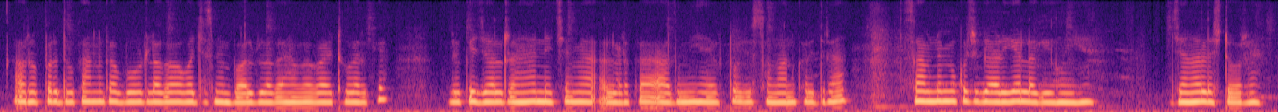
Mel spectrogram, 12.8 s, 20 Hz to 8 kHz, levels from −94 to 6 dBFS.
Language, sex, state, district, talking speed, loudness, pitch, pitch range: Hindi, female, Maharashtra, Aurangabad, 190 wpm, -13 LUFS, 210 Hz, 205-215 Hz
